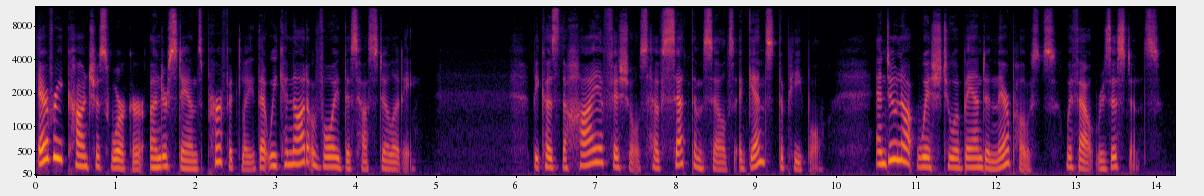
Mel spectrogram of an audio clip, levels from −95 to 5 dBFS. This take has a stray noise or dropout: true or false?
false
